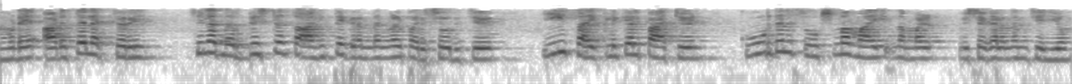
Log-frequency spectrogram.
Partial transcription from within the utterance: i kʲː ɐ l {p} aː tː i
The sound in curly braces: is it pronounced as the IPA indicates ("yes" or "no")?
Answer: yes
